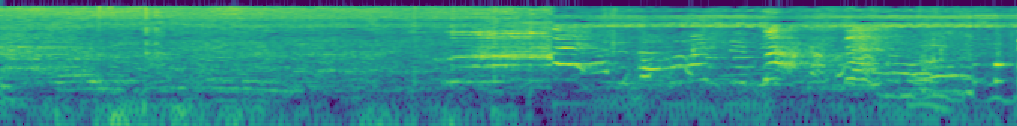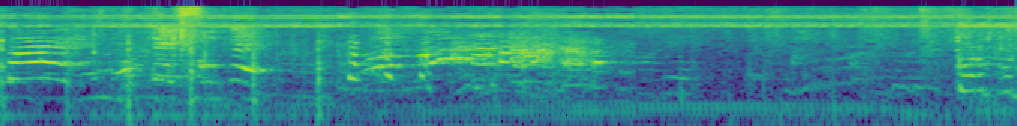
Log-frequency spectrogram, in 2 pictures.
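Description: A crowd of children plays and shouts at a farm, their excited voices overlapping loudly and continuously, with some higher squeals mixed in.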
